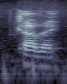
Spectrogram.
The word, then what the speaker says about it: Kaveh: Yep, Kaveh.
